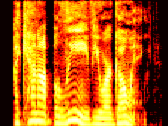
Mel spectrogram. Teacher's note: Flat tone sounds like a simple statement of fact.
